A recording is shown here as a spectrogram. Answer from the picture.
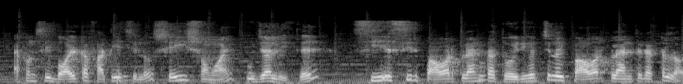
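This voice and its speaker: Over music in the background, a man speaks with lively intonation and a fairly high pitch. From West Bengal, India (Pujali, Budge Budge). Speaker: healthcare entrepreneur. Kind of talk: interview storytelling. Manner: hesitant with fillers.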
